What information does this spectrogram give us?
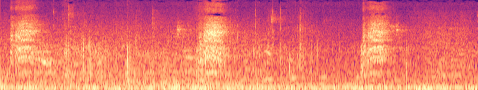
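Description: Acorn woodpecker giving three harsh, raspy calls about every two seconds, over a steady low rumble and faint background noise.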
